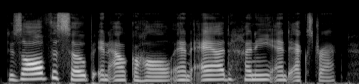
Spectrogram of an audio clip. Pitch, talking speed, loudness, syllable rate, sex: 205 Hz, 165 wpm, -18 LUFS, 4.7 syllables/s, female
